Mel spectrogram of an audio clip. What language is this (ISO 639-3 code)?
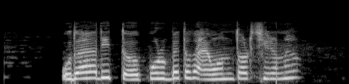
ben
